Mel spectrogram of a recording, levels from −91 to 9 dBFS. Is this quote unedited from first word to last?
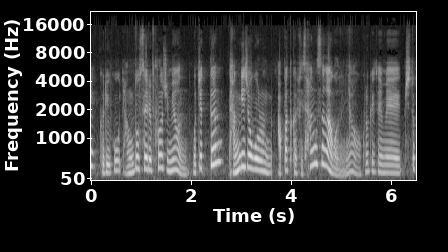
yes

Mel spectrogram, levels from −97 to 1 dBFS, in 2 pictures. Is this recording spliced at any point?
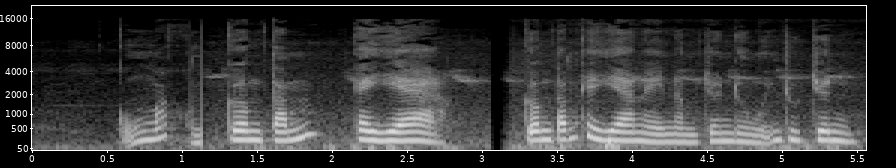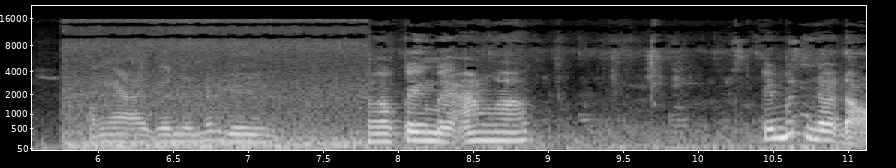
yes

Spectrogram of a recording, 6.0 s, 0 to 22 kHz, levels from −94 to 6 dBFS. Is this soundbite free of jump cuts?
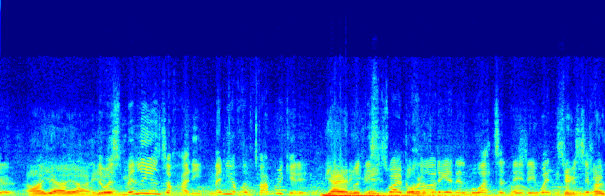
yes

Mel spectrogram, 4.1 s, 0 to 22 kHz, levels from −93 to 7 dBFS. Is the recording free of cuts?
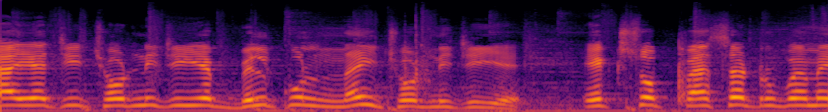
yes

